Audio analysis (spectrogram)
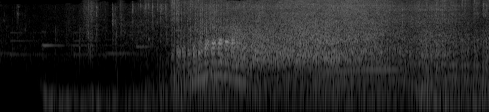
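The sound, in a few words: motorcycle engine revving in the film Advent Children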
